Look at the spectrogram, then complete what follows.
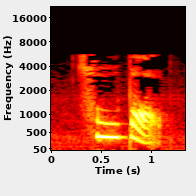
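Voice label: "粗暴", Mandarin Chinese; chinese flashcards; hsk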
